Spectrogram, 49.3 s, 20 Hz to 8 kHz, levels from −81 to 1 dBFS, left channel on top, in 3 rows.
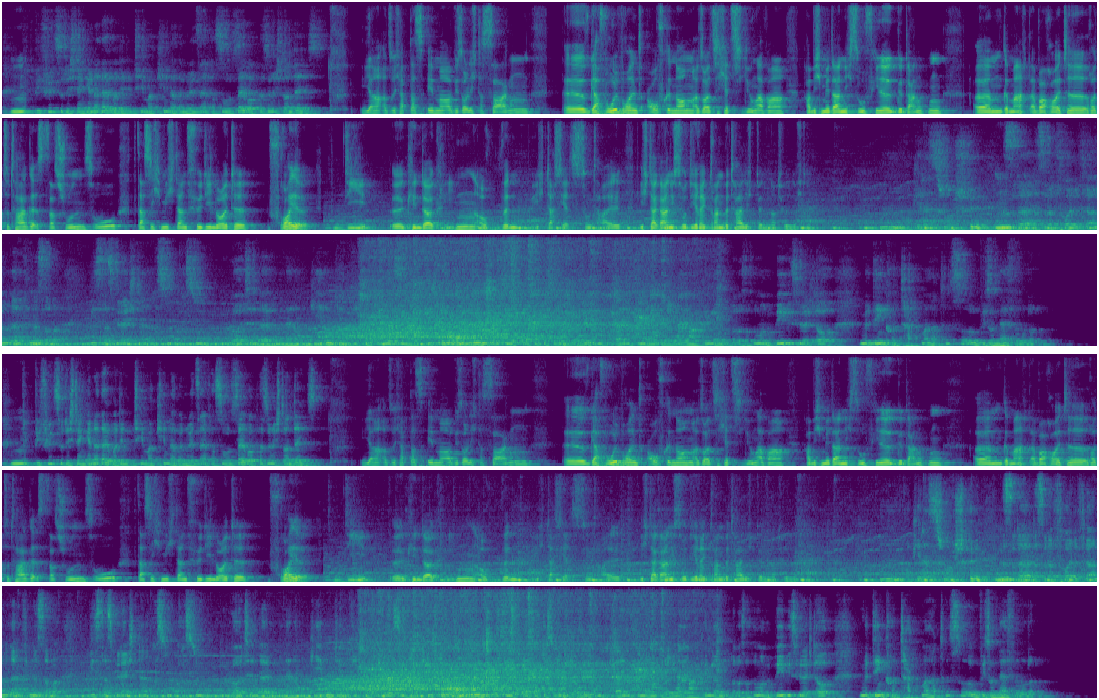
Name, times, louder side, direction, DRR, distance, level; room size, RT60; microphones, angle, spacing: voice 1, 0.0-4.7 29.6-48.3, right 1 dB, 65° right, -4 dB, 3.7 m, -29 dB
voice 2, 4.9-8.1 8.4-14.1 14.6-20.1 20.4-21.0 21.4-21.9 22.2-28.6 31.3-31.6 33.3-33.5, left 3 dB, 30° left, 12 dB, 0.4 m, -21 dB
Crowd, 21.2-40.7, right 1 dB, 50° right, 1.6 m, -30 dB
sound 1, 38.2-43.6, right 2 dB, 30° right, 3.3 m, -26 dB
24.0 x 10.5 x 3.5 m, 0.77 s
head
